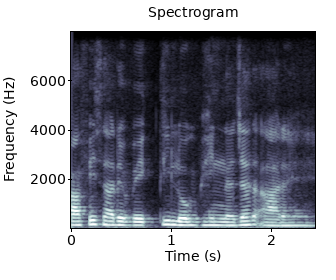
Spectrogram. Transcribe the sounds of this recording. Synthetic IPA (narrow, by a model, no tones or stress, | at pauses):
aːfisaːɾeʋjək̚t̪iloːɡbʱinɐzəɾaːɾɐɦẽɛ̃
